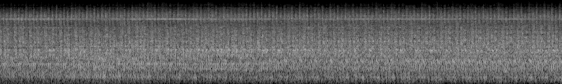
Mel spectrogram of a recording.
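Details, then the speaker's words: 2012 VW Tiguan GDI turbo that stalled on the highway with the low oil pressure lamp possibly flashing; after refilling the oil, fitting a new belt and boosting the battery, it runs with harsh diesel-like clatter and spraying oil, suggesting expensive internal damage. "Sounds like a diesel. Wow. See that oil spraying up there. Not a good sound."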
